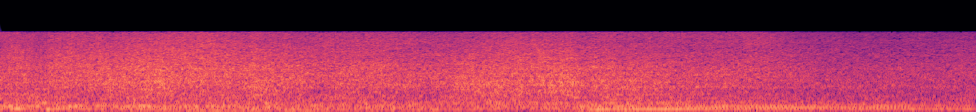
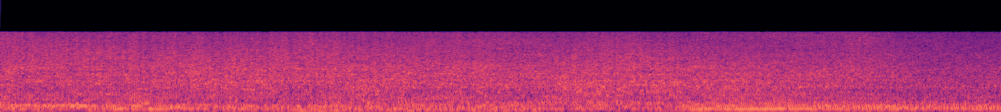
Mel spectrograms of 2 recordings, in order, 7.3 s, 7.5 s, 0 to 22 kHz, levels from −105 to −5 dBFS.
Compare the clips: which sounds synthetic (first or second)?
second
